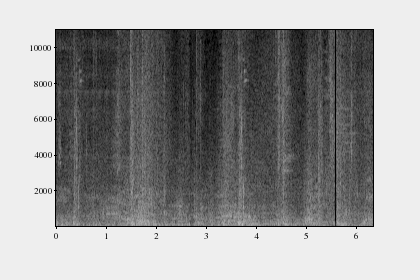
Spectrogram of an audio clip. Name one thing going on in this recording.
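A blade slashes and strikes with sharp swooshing hits.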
